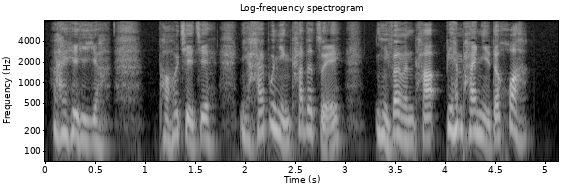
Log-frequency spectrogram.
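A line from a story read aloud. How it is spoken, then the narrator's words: Laughing nonstop. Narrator (Chinese): 探春哎了一声，笑个不住，说道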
